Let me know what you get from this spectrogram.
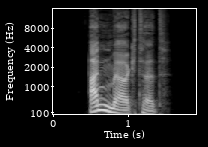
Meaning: inflection of anmerken: 1. second-person plural dependent preterite 2. second-person plural dependent subjunctive II
- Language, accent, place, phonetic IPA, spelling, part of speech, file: German, Germany, Berlin, [ˈanˌmɛʁktət], anmerktet, verb, De-anmerktet.ogg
